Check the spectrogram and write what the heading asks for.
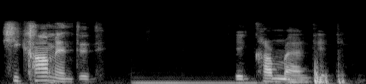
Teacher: So the stress is at the very beginning.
